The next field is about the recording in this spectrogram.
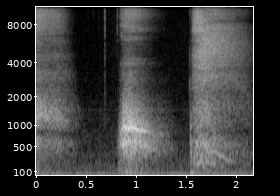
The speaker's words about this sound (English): Whenever you get anxious or angry, try taking deep breaths. Then push out all the anger in your belly. Breathe out. Breathe in.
